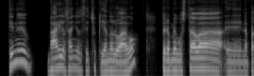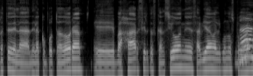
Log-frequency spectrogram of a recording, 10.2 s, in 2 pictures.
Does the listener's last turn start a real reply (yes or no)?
no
